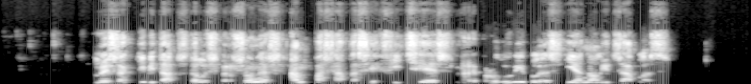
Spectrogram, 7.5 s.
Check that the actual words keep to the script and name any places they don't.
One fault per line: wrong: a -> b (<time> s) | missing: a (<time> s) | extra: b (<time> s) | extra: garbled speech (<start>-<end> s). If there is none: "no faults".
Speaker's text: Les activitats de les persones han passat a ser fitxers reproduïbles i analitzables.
no faults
